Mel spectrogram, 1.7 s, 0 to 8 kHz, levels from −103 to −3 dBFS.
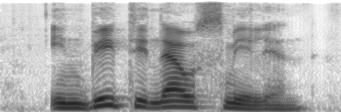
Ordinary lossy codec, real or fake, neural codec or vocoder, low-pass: none; fake; codec, 16 kHz, 2 kbps, X-Codec, HuBERT features, trained on LibriSpeech; 7.2 kHz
